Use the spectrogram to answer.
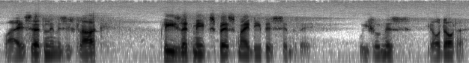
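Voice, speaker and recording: A man's voice: lowish voice, moderate pace, close to an everyday voice. Male, man acting: dignified colonial governor, formal, resolute, old radio drama, thin tinny sound. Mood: formal, concerned. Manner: formal, courteous. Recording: tinny old narrow-band radio recording.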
